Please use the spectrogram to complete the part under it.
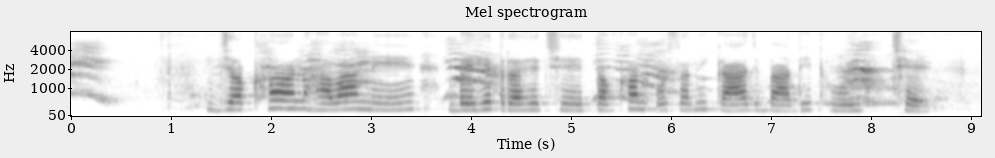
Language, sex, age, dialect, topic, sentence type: Maithili, female, 31-35, Southern/Standard, agriculture, statement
